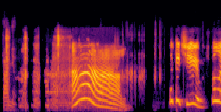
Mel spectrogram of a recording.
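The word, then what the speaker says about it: Tanja: a name like t-a-n-j-a you don't pronounce the the j as jane you pronounced as i like tanya ah look at you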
